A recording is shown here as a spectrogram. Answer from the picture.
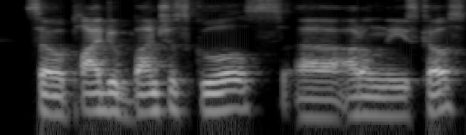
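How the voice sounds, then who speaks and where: Speaking at a fairly quick pace, a man with a Canadian accent has a fairly low pitch and a plain, everyday voice. The recording is very clean, with a silent background. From Calgary, Canada. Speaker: oil and gas analytics consultant. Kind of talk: casual chat.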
